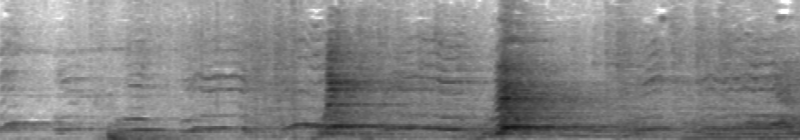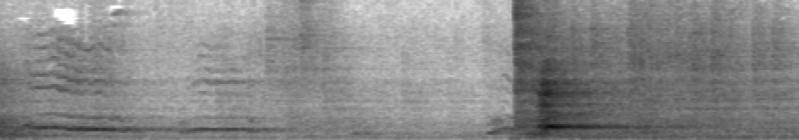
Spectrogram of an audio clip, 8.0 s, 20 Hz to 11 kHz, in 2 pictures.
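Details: Four-week-old Belgian Malinois puppies from a litter of ten (eight males, two females) born 8 November 2013, heard close up: high, tonal whining yelps that rise and fall, with sharp louder cries near 2.5 and 6.7 seconds and a brief lull before the last.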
